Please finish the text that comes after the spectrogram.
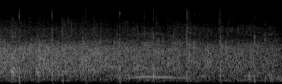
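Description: An audience applauds at a presidential press conference, a steady dense clapping that carries evenly through the whole moment, close and moderately loud with no talk.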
